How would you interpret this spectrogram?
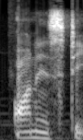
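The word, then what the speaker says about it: honesty: सबसे पहले कहानी को टाइटल दिया आप लोगों ने ऑनेस्टी इज the best policy. ऑनेस्टी, यहाँ H साइलेंट रखते हैं हम लोग।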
